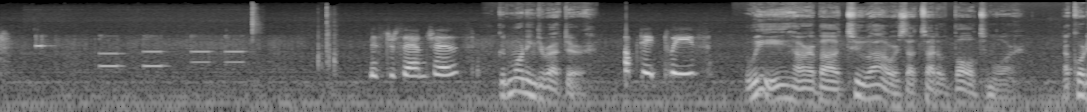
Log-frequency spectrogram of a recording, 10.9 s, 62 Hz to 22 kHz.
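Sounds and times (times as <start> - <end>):
hiss: 0.0 - 10.8
telephone keypad tones from dialing an extension: 0.4 - 2.6
speech: 3.9 - 10.8.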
